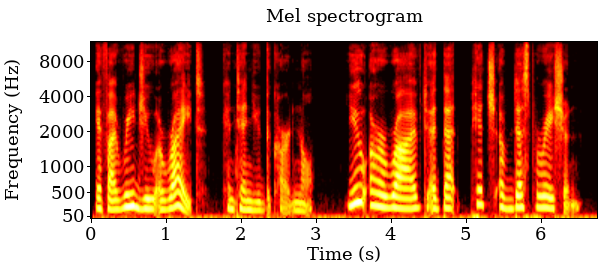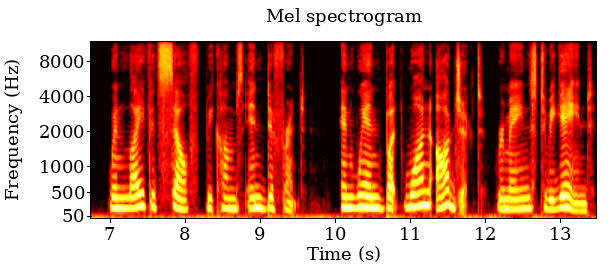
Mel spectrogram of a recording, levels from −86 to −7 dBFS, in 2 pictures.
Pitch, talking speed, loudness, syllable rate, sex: 205 Hz, 135 wpm, -17 LUFS, 4.4 syllables/s, female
